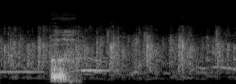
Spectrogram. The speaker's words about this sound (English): Give the Lord a good round of applause tonight.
